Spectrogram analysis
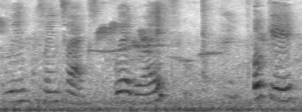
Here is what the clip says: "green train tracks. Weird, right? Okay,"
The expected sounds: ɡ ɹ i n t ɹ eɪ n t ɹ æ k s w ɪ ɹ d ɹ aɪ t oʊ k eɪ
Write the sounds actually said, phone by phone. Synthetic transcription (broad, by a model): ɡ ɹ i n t eɪ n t æ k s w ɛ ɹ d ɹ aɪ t oʊ k eɪ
